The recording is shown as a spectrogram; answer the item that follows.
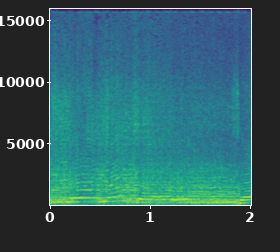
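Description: Live calypso music from the stage: the band and singer sustain long, steady notes.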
